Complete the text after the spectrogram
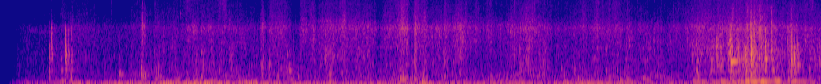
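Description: Dry leaves rustle and crackle as they are handled.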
